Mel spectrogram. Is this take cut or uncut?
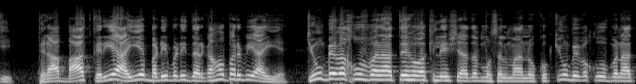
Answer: cut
